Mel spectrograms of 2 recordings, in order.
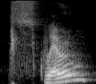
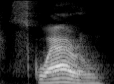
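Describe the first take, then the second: First: "Squirrel" as SKWIRR-ul, short i; British two-syllable "Squirrel", tune rising; British pronunciation. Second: "squirrel" as SKWUR-ul; American "squirrel" with r-coloured vowel; American pronunciation. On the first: Teacher contrasts accents, "Squirrel" as SKWIRR-ul. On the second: Teacher contrasts accents, "squirrel" as SKWUR-ul. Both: Shown as a demonstration. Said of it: "British English or American English".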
